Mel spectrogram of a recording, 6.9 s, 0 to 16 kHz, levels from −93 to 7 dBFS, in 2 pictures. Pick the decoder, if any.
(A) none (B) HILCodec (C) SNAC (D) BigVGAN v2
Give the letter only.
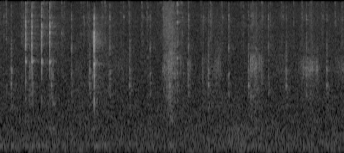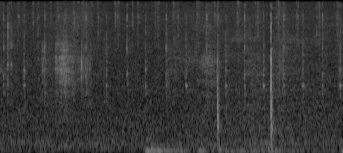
A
